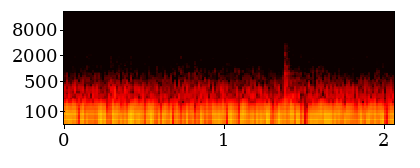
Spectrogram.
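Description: Steady low rumble of room noise, with a single faint click about one and a half seconds in.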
